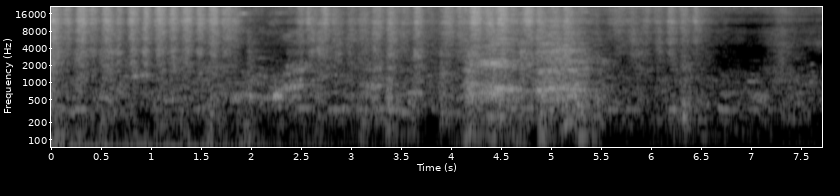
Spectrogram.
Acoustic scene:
restroom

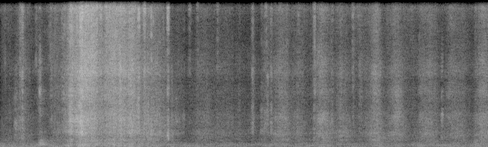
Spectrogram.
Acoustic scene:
elevator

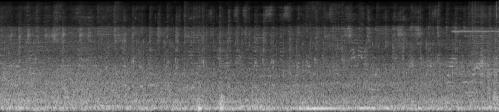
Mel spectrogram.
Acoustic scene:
street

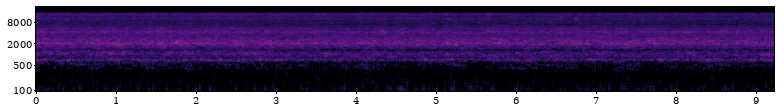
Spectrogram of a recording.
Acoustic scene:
restroom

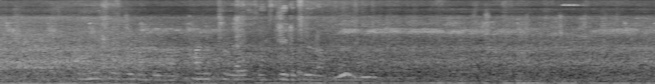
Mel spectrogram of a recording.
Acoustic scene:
street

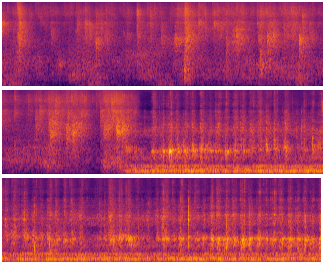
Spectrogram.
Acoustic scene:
restroom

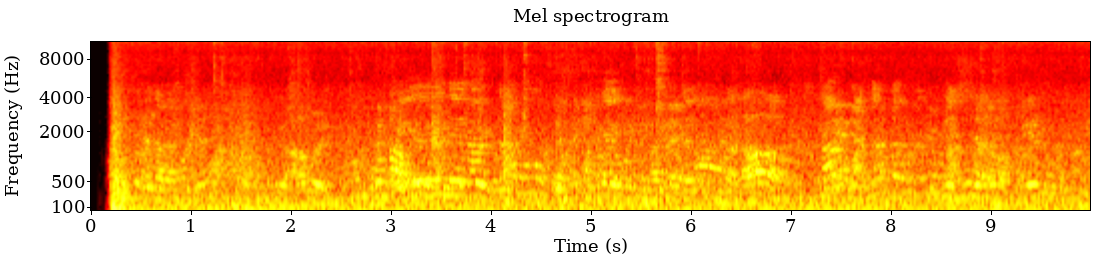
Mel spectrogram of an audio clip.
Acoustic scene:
crowded indoor space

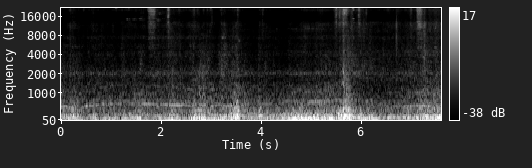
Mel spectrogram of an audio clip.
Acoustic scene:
bus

